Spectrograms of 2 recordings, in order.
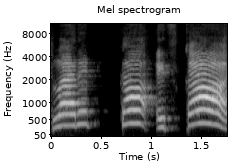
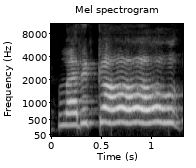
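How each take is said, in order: First: Elsa's forward twang, placed in the nose; a hint of Elsa on [name]. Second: High, slow, loud bright Anna singing; Anna's higher twang on [name]. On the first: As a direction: sing it the way Elsa would, forward. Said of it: "Whereas Elsa is". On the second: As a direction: sing it like excitable Anna, up high. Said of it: "if Anna was to sing [name], you'd get". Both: Shown as a demonstration.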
